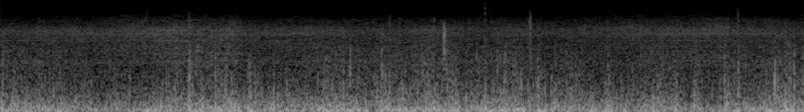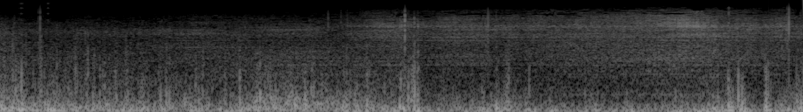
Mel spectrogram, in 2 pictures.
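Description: Wind buffets the microphone loudly.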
